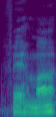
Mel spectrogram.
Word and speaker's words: Fermat: a E aí Oi Fer mar era francês e o tio final não pronuncia e ele foi um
